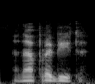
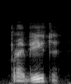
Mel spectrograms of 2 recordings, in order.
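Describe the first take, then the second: First: Said in the usual way. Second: "Пробита" said as a question, pitch rising at the end; questioning echo. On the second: A narrator's reading. Marius echoes it as a question.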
